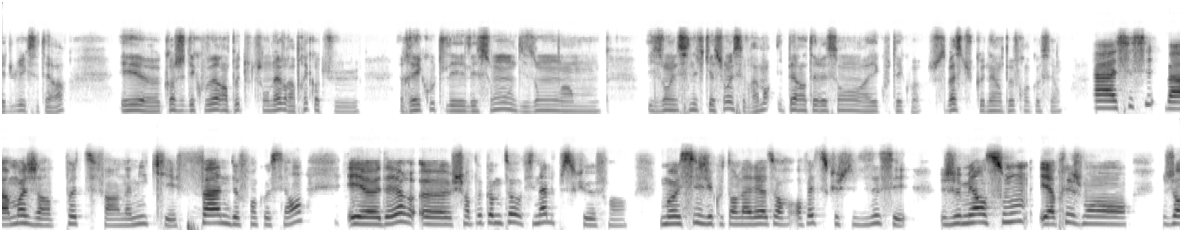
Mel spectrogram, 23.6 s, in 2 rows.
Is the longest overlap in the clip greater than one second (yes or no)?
no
